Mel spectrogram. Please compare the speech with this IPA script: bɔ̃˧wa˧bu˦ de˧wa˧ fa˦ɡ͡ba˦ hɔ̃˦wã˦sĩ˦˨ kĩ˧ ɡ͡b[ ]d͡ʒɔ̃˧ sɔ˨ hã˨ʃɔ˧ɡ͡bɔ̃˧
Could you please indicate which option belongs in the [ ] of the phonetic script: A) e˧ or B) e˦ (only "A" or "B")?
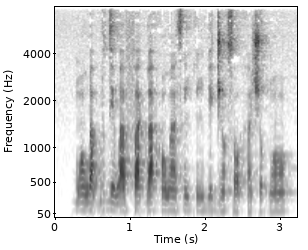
B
